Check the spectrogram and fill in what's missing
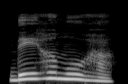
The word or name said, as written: ದೇಹಮೋಹ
